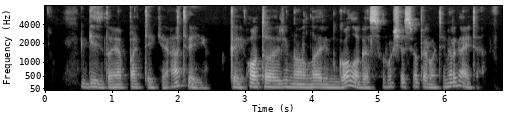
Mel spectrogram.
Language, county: Lithuanian, Utena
